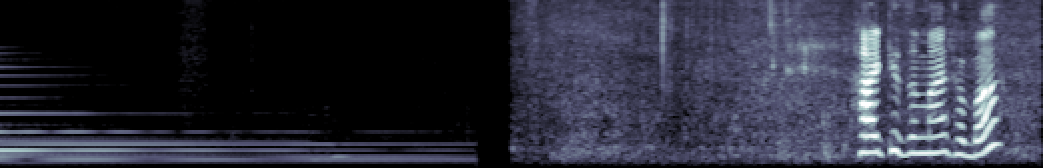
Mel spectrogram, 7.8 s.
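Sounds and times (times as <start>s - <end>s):
sea waves at the shore: 3.8s - 7.8s
speech: 6.5s - 7.6s.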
